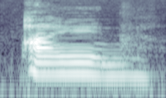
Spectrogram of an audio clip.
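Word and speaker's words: Ayin: olive if i were to say iron it's ein ein comes from deep this is what catches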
